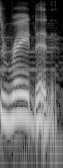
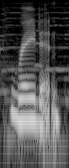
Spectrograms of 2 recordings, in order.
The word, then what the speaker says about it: Raiden: It's not pronounced Raiden. It's pronounced Raiden.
